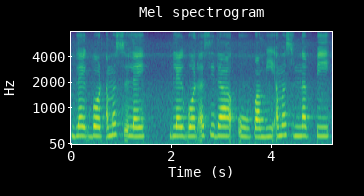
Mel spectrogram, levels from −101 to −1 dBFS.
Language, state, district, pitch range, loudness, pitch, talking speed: Manipuri, Manipur, Imphal West, 240-250 Hz, -16 LUFS, 245 Hz, 125 wpm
